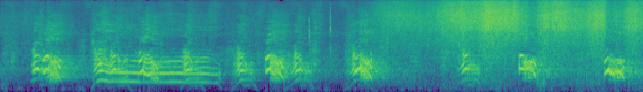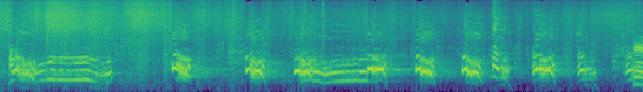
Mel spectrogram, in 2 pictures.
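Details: Coon dogs bawling treed on a raccoon that hides its eyes; long wavering howls mix with sharp repeated barks from several dogs, and a noisy rustle sweeps through the middle.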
